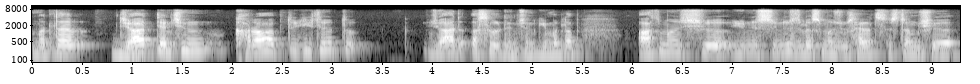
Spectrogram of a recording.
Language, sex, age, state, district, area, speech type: Kashmiri, male, 30-45, Jammu and Kashmir, Kupwara, rural, spontaneous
